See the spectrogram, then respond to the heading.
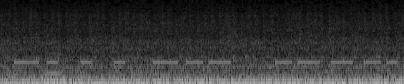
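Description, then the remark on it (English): A single steady, mid-high tone beeps out Morse code in a run of short and long pulses from a commercial played on a loop, sitting over a heavy, continuous low rumble. “If you know Morse code and drive a Passat, you'd be pretty offended right now.”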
